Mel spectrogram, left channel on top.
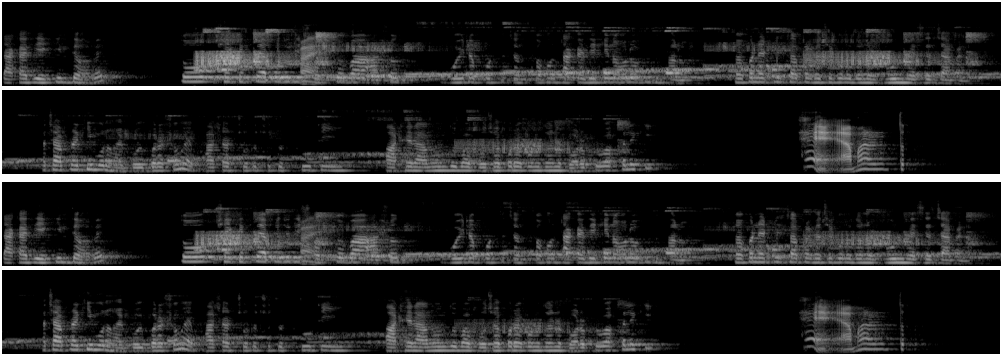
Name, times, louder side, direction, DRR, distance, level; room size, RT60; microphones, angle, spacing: voice 1, 0.0-1.1 1.8-4.1 4.5-6.9 7.3-9.7 10.4-13.5 13.8-16.5, right 1 dB, 15° right, 8 dB, 1.7 m, -34 dB
sound 1, 1.9-16.3, left 4 dB, 55° left, 1.1 m, -36 dB
voice 2, 3.0-3.3 18.0-19.0, left 5 dB, 30° left, 11 dB, 1.2 m, -32 dB
26.5 x 22.5 x 5.6 m, 0.82 s
head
